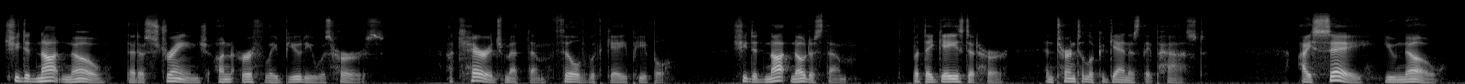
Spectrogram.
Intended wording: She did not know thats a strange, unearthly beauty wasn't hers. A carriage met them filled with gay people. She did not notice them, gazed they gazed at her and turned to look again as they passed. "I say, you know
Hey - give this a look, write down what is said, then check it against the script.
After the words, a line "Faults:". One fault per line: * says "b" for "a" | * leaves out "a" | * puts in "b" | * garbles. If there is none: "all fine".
She did not know that a strange, unearthly beauty was hers. A carriage met them filled with gay people. She did not notice them, but they gazed at her and turned to look again as they passed. "I say, you know
Faults:
* says "that" for "thats"
* says "was" for "wasn't"
* says "but" for "gazed"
